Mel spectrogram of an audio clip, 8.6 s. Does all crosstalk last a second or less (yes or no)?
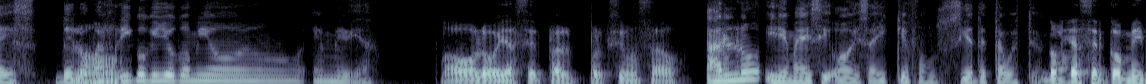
yes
